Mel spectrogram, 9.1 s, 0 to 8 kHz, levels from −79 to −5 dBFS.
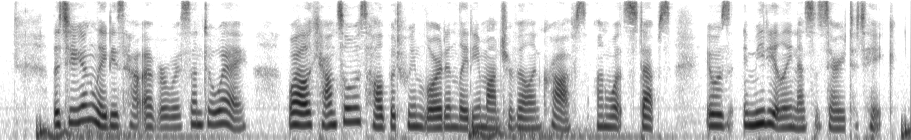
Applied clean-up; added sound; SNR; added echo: none; Boom; 15 dB; none.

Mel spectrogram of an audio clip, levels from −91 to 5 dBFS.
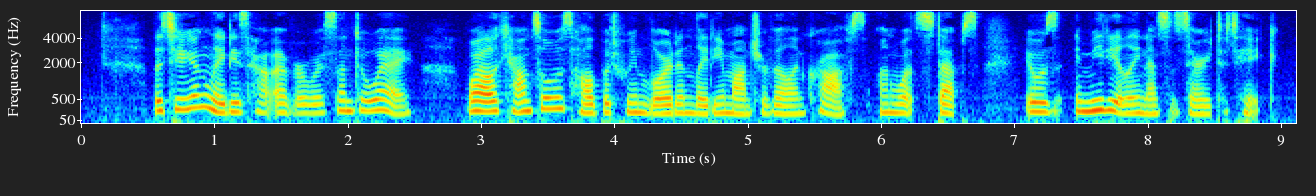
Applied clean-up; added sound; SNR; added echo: none; none; none; none.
